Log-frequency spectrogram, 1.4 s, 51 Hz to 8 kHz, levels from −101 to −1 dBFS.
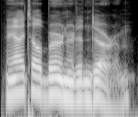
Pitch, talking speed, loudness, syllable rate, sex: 120 Hz, 260 wpm, -15 LUFS, 6.2 syllables/s, male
